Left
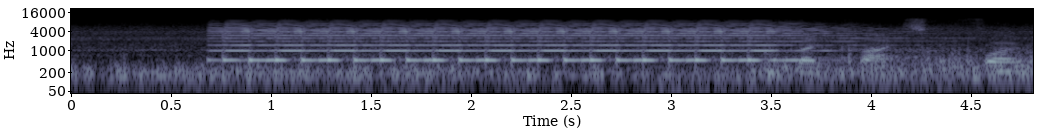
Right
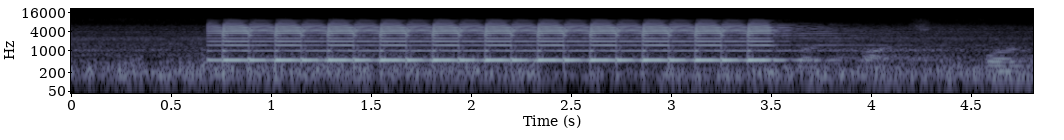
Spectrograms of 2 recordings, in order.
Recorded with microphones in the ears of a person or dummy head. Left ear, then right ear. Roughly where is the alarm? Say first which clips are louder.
Right 5 dB; right.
